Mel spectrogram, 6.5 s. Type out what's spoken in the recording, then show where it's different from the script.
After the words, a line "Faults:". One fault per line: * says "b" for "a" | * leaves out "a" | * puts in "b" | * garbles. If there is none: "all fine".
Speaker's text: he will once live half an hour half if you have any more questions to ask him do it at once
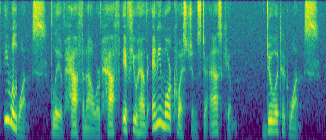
he will once live half an hour half if you have any more questions to ask him do it at once
Faults:
all fine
